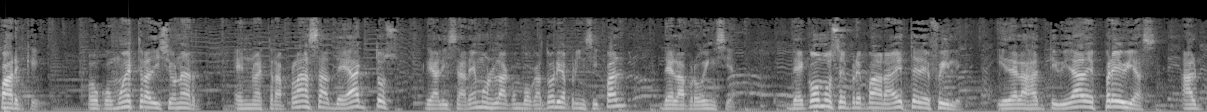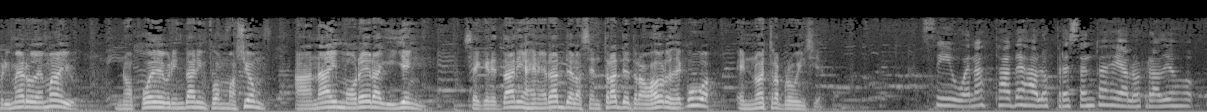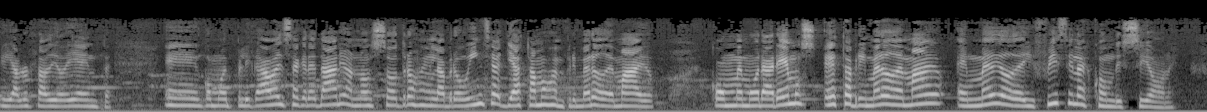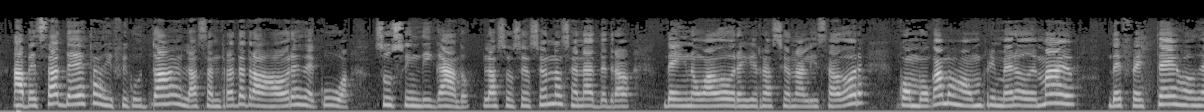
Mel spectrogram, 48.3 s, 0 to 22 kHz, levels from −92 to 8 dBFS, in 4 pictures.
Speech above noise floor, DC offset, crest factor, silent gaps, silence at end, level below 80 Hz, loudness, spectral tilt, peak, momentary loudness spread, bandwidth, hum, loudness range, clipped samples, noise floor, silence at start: 20 dB; 2%; 18 dB; none; 0 s; -46 dBFS; -17 LUFS; -4 dB/octave; 0 dBFS; 11 LU; 11.5 kHz; none; 6 LU; under 0.1%; -38 dBFS; 0 s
